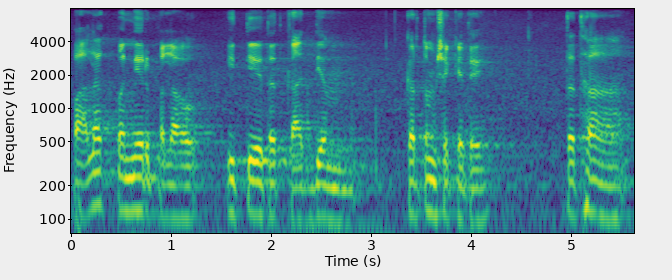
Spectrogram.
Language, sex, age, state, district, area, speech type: Sanskrit, male, 18-30, Karnataka, Chikkamagaluru, rural, spontaneous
